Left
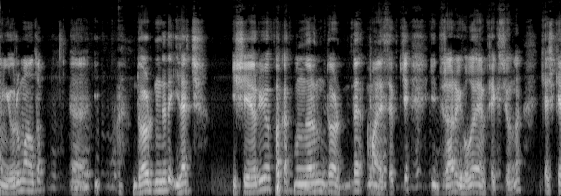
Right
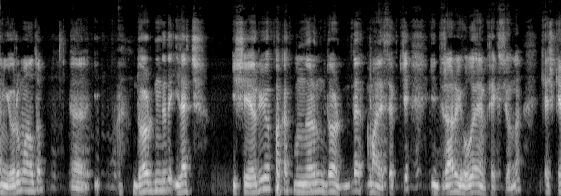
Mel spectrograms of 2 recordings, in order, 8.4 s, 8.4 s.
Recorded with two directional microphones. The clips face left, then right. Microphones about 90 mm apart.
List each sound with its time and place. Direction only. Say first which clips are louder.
0.0 s speech: right 6 dB; 25° right (ahead or behind)
1.7 s speech: right 3 dB; 5° right (ahead or behind)
6.4 s speech: right 6 dB; 30° right (ahead or behind)
7.2 s speech: right 2 dB; 5° right (ahead or behind)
